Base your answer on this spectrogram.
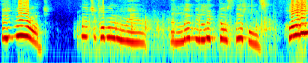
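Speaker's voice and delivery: very high, loud cartoon mouse voice. Teasing Viraj right after claiming a good Mickey Mouse, in a Mickey Mouse voice. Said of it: "I can do a good Mickey Mouse".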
